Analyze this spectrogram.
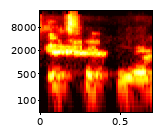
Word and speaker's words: kefir: Yeah, I do, but I always pronounce it kefir. Maybe I'm the okay. I looked it up. It's okay. It's kefir, but that's okay.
